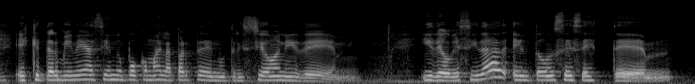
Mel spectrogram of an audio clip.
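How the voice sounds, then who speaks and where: A woman's dark, mellow tone at a fairly slow pace. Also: medium pitch for a woman, ordinary pitch variation. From western Argentina, near Chile. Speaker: physician. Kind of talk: interview. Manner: hesitant, many fillers.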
